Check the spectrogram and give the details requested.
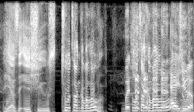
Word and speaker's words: Tua Tagovailoa: Tua Tagovailoa. But Tua Tagovailoa. hey, you Tua the first Tagovailoa. nigga I've ever heard pronounce his name.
